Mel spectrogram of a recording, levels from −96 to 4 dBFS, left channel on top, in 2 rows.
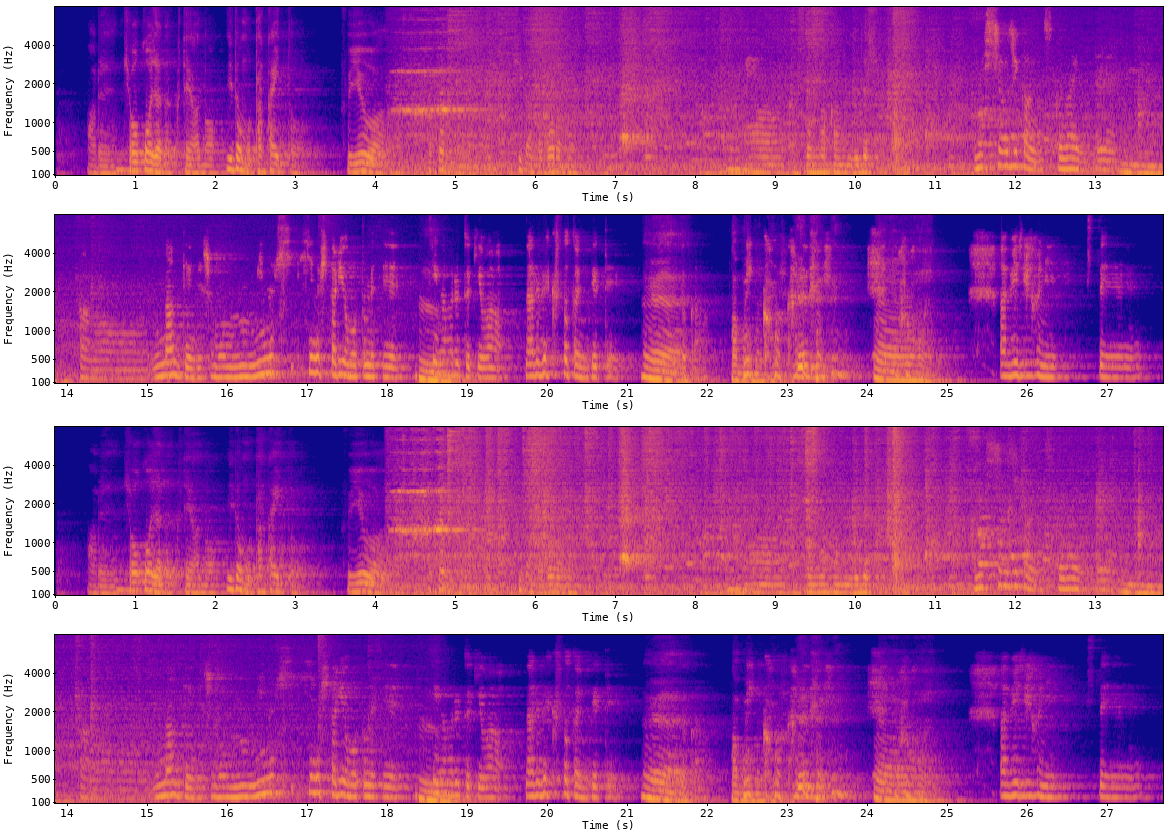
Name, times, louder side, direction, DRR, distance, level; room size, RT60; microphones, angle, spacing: voice 1, 0.4-3.1 3.6-4.3 4.8-5.2 5.7-7.5 8.0-11.1 13.3-13.9 18.4-18.8 21.2-21.8 22.3-24.8, left 1 dB, 55° left, 8 dB, 1.5 m, -26 dB
sound 1, 4.1-18.7, right 2 dB, 90° right, 3.5 m, -30 dB
voice 2, 8.4-8.8 11.5-13.3 14.1-18.2 18.6-20.9 21.8-22.0 22.4-23.5 24.0-24.6 25.3-26.4 26.9-27.4, left 2 dB, 75° left, 11 dB, 1.4 m, -28 dB
20.5 x 17.5 x 8.0 m, 1.5 s
head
